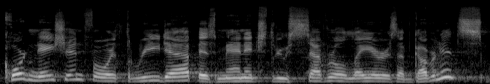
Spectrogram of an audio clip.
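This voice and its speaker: A man's voice: on the high side, lively intonation, measured pace, a little mellow, in a large hall. A man giving a prepared conference presentation as a coordinator, reading steadily with occasional fillers. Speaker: data acquisition coordinator. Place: conference hall.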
